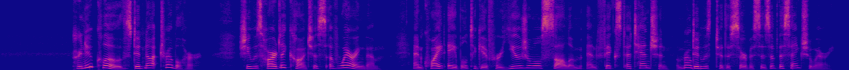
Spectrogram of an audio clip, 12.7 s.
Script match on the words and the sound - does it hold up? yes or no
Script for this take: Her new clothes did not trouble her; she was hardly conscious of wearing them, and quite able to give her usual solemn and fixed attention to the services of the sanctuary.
no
